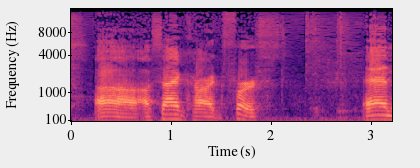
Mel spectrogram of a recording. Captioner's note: none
